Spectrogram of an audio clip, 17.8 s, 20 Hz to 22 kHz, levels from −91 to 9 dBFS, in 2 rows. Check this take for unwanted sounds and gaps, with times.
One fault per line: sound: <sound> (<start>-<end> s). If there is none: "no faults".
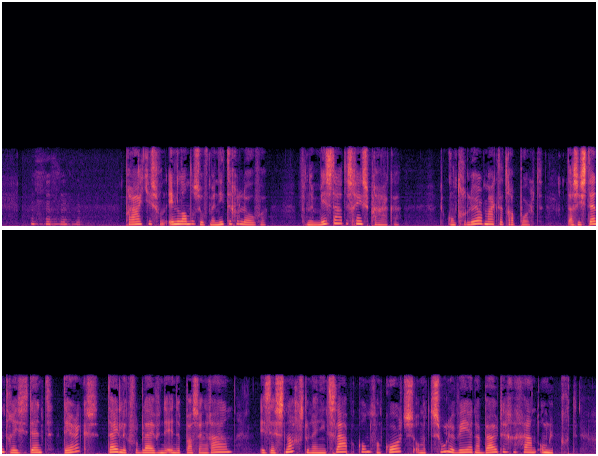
sound: laugh (0.4-1.3 s)
sound: dropout (17.2-17.3 s)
